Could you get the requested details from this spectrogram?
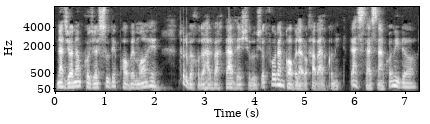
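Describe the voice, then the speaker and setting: An older woman from an audiobook tale, anxious and pleading as she fusses over a young relative, voiced by a man. Her voice sits deep and husky. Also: sing-song, a little mellow, exaggerated voice. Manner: pleading, fussy.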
